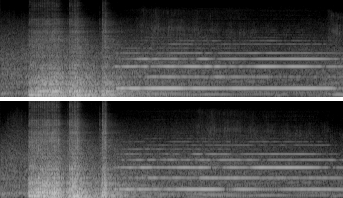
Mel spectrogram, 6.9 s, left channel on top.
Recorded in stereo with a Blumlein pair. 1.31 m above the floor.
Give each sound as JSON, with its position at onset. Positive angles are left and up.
{"t": 0.6, "sound": "a drill", "azimuth_deg": -65, "distance_m": 0.5}
{"t": 2.2, "sound": "a flute", "azimuth_deg": -5, "distance_m": 2.5}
